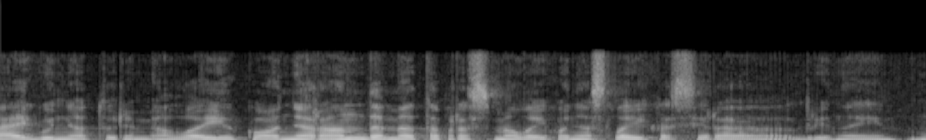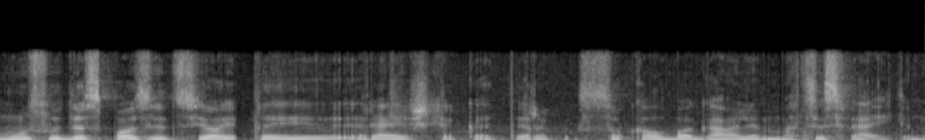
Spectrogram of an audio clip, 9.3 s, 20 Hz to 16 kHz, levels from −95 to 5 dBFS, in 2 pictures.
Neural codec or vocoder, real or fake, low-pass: vocoder, 22.05 kHz, 80 mel bands, WaveNeXt; fake; 9.9 kHz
